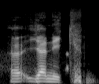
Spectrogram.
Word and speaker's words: Yannick: ¿Cómo se pronuncia bien tu nombre, Yannick, para no pronunciarlo de mala manera? Yannick, ¿Y tu apellido?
